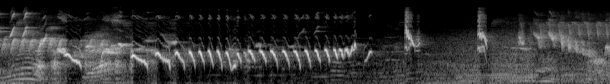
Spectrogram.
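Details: White-rumped shama singing agitated gacor emosi filled with besetan, tembakan, sogon and kunti imitations: noisy opening phrases, then a long fast trill of about twenty rising notes, then two sharp chips.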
